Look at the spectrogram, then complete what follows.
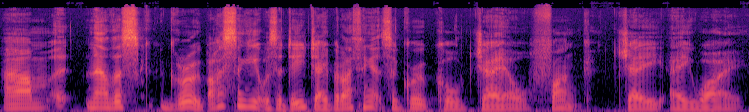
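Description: A man's voice: medium pitch, moderate pace, hardly any pauses, dry recording. A man with a New Zealand accent hosting a music radio show, chatting casually in a rambling, hesitant, laid-back way. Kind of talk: casual unscripted radio DJ chat.

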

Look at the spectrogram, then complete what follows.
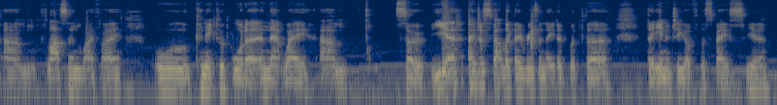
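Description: A woman's voice: rumbling low, vocal fry, a bit bright, slight background noise, rough recording. A woman whose native tongue is Twi, answering casually as an interview guest, reflective and searching for words. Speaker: interview guest, performance artist.

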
